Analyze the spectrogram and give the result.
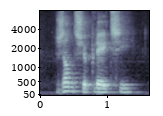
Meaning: beach nourishment, sand replenishing
- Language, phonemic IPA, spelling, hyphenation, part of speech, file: Dutch, /ˈzɑnt.sʏˌpleː.(t)si/, zandsuppletie, zand‧sup‧ple‧tie, noun, Nl-zandsuppletie.ogg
